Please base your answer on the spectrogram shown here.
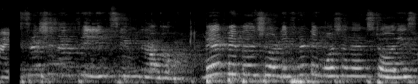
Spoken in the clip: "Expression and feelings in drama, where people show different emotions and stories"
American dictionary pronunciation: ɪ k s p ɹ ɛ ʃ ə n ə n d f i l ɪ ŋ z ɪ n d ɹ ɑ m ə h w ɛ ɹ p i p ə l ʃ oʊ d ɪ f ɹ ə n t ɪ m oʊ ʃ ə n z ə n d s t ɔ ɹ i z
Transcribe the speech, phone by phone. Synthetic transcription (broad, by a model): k s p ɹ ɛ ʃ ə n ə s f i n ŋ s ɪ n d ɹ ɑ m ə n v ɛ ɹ p i p ə l ʃ oʊ d ɪ f ɹ ə n t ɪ m oʊ ʃ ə n ə n d s t ɔ ɹ i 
